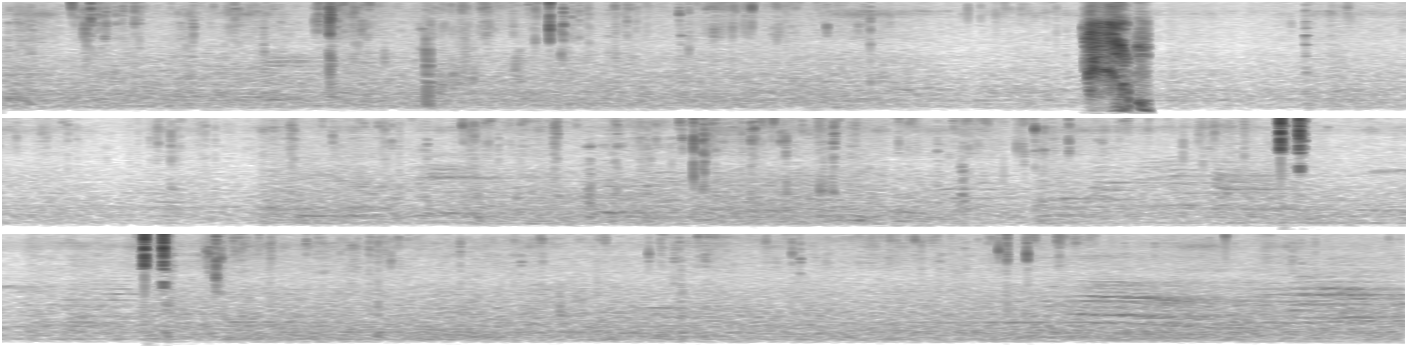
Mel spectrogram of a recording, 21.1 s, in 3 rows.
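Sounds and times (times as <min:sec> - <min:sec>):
chewing food: 0:00.0 - 0:05.8, 0:06.4 - 0:13.6, 0:14.7 - 0:21.0
wet mouth sounds: 0:05.4 - 0:05.8, 0:14.8 - 0:19.4.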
